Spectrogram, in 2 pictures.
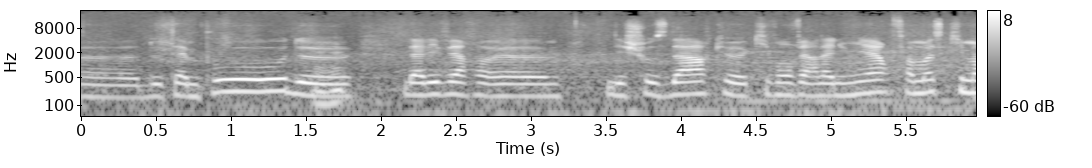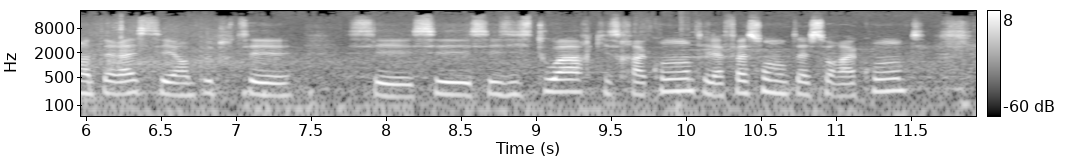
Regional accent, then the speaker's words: Paris, Île-de-France, France; je suis parisienne

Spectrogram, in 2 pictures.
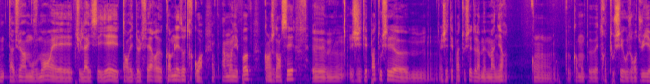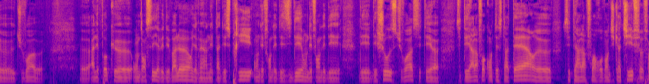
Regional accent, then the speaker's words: Blois, Centre-Val de Loire, France; je suis de Blois, et voilà.

